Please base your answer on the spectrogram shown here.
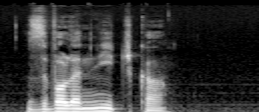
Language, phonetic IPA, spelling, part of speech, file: Polish, [ˌzvɔlɛ̃ɲˈːit͡ʃka], zwolenniczka, noun, Pl-zwolenniczka.ogg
